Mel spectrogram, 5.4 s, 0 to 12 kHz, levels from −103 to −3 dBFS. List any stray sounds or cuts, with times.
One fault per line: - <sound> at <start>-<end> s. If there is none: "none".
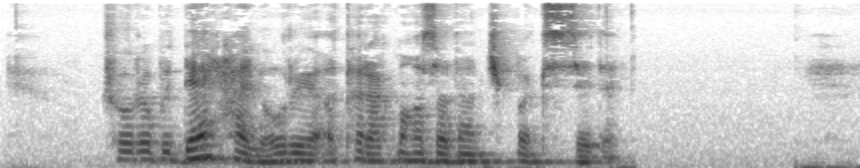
none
